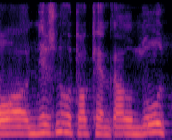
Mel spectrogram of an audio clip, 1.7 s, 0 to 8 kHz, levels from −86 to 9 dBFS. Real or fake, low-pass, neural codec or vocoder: fake; 7.2 kHz; codec, 16 kHz in and 24 kHz out, 1.1 kbps, FireRedTTS-2 codec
